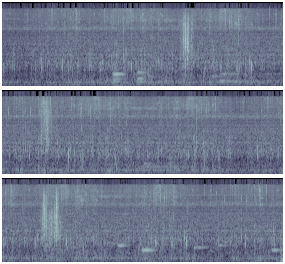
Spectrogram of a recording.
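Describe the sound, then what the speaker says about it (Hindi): Water boiling in a kettle in a Sherlock Holmes video game, a steady bubbling, seething rumble that continues throughout with a few brief higher clinks and pops, no talking. "Boil water in kettle."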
